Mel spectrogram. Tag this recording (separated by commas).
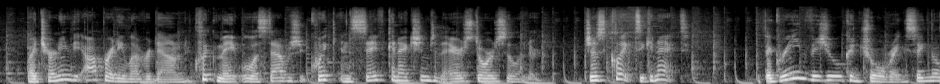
Music, Speech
